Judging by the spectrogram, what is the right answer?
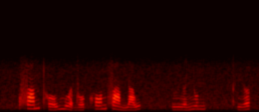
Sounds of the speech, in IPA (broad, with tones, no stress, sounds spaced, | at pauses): f aː˧˥ m t̪ʰ oː˩˧ w m u˧˩ ə̯ d oː˩˧ kʰ ɔː˧˥ n f aː˧˩ m j a˩˧ w | ʋ i˩ ə̯ ɲ u˧ n | t̪ʰ i˩˧ ə̯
